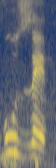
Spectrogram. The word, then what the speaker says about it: vous êtes: Usted empareja ese pronombre convirtiendo a la hora de pronunciar esa S del bu en una Z y enseguida usted pronuncia esa E, vous êtes.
